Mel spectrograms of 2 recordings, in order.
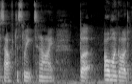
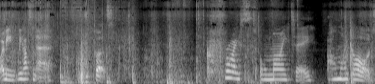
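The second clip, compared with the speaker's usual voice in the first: ordinary delivery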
